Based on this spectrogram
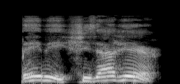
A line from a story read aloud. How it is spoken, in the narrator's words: Bottega yelled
